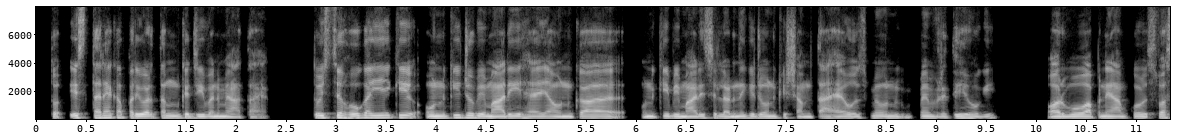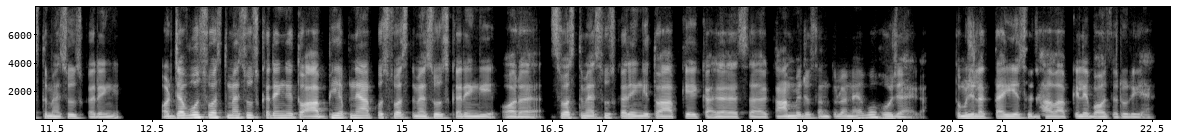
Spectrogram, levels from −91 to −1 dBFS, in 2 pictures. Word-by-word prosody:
तो -, -, -4 dB
इस 135 Hz, 0 st, +2 dB
तरह 135 Hz, +1 st, +2 dB
का 140 Hz, -1 st, -2 dB
परिवर्तन 125 Hz, -1 st, +1 dB
उनके 120 Hz, +1 st, +1 dB
जीवन 110 Hz, -1 st, +1 dB
में 105 Hz, -1 st, +2 dB
आता 90 Hz, 0 st, -5 dB
है, -, -, -11 dB, 0.5 s
तो -, -, +2 dB
इससे 140 Hz, +2 st, +2 dB
होगा 135 Hz, +4 st, +2 dB
ये 140 Hz, +1 st, +2 dB
कि 150 Hz, -1 st, +1 dB, 0.2 s
उनकी 115 Hz, +5 st, +2 dB
जो 140 Hz, -2 st, +1 dB
बीमारी 115 Hz, -1 st, +3 dB
है 110 Hz, 0 st, -1 dB
या 110 Hz, 0 st, -1 dB
उनका 105 Hz, +3 st, 0 dB, 0.5 s
उनकी 190 Hz, -11 st, 0 dB
बीमारी 105 Hz, -1 st, +2 dB
से 115 Hz, +2 st, -4 dB
लड़ने 110 Hz, -1 st, +1 dB
की 120 Hz, -, -1 dB
जो 115 Hz, 0 st, -1 dB
उनकी 110 Hz, +1 st, -2 dB
क्षमता 150 Hz, -, -3 dB
है, 105 Hz, +1 st, -1 dB
उसमें 110 Hz, +3 st, -4 dB
उनमें 115 Hz, 0 st, -3 dB
वृद्धि 100 Hz, +3 st, -2 dB
होगी, 110 Hz, +3 st, -3 dB, 0.5 s
और 105 Hz, 0 st, +3 dB
वो 110 Hz, +2 st, +2 dB
अपने 110 Hz, +1 st, 0 dB
आपको 105 Hz, 0 st, -1 dB
स्वस्थ 120 Hz, +1 st, -4 dB
महसूस 110 Hz, 0 st, 0 dB
करेंगे। 95 Hz, +2 st, -1 dB, 0.4 s
और 115 Hz, -, +1 dB
जब 130 Hz, +3 st, +4 dB
वो 165 Hz, +1 st, +8 dB
स्वस्थ 160 Hz, -1 st, +2 dB
महसूस 145 Hz, +1 st, +2 dB
करेंगे, 140 Hz, +1 st, +2 dB
तो 130 Hz, -2 st, -1 dB
आप 105 Hz, -2 st, +5 dB
भी 140 Hz, -, +4 dB
अपने 135 Hz, 0 st, +2 dB
आपको 130 Hz, 0 st, +2 dB
स्वस्थ 120 Hz, -3 st, -2 dB
महसूस 115 Hz, +1 st, +1 dB
करेंगी 105 Hz, -1 st, +1 dB
और 95 Hz, -1 st, 0 dB, 0.4 s
स्वस्थ 125 Hz, 0 st, 0 dB
महसूस 120 Hz, +1 st, -1 dB
करेंगी 120 Hz, +1 st, +2 dB
तो 115 Hz, -, -4 dB
आपके 110 Hz, +2 st, +1 dB
क -, -, +1 dB
अ, 100 Hz, -1 st, 0 dB
स 95 Hz, -1 st, -3 dB
काम 110 Hz, +2 st, +3 dB
में 120 Hz, 0 st, +1 dB
जो 115 Hz, -, -3 dB
संतुलन 110 Hz, 0 st, -3 dB
है, 115 Hz, -, -2 dB
वो 165 Hz, +3 st, 0 dB
हो 110 Hz, -, +2 dB
जाएगा। 95 Hz, -5 st, -5 dB, 0.3 s
तो 110 Hz, -, -1 dB
मुझे 115 Hz, +1 st, +4 dB
लगता 110 Hz, 0 st, 0 dB
है 115 Hz, -, +3 dB
ये 115 Hz, 0 st, +3 dB
सुझाव 105 Hz, -1 st, -2 dB
आपके 105 Hz, +1 st, -2 dB
लिए 110 Hz, 0 st, +2 dB
बहुत 100 Hz, -1 st, -1 dB
ज़रूरी 95 Hz, -1 st, -3 dB
है। 85 Hz, 0 st, -11 dB
115 Hz, 220 wpm, -23 LUFS, 105-125 Hz, 0.5 s, वो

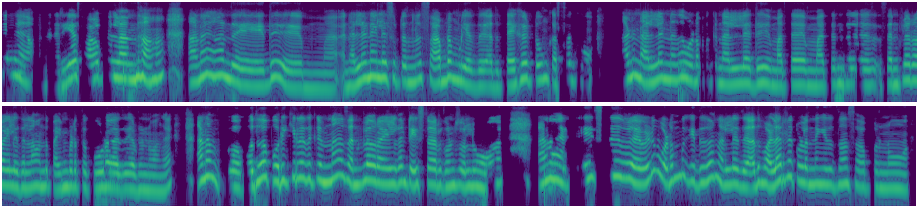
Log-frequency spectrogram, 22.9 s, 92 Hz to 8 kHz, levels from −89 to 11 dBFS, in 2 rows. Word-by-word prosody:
இல்ல, 330 Hz, -, -13 dB
இல்ல. 300 Hz, -4 st, -1 dB, 0.4 s
நிறையா 220 Hz, +11 st, +2 dB
சாப்பிடலாம் 265 Hz, +1 st, +3 dB
தான். 255 Hz, -1 st, +5 dB, 0.4 s
ஆனா, 240 Hz, +5 st, +1 dB, 0.2 s
அந்த 260 Hz, -4 st, +3 dB, 0.3 s
இது 275 Hz, +9 st, -2 dB, 0.6 s
ம 170 Hz, 0 st, -9 dB, 0.2 s
நல்லெண்ணெயில 275 Hz, +7 st, +3 dB
சுட்டதுனா 235 Hz, 0 st, -2 dB
சாப்பிட 225 Hz, +6 st, +3 dB
முடியாது. 200 Hz, -5 st, -1 dB
அது 180 Hz, -, -9 dB
தெகட்டும், 250 Hz, +4 st, 0 dB
கசக்கும். 240 Hz, +3 st, -12 dB, 0.4 s
ஆனா 275 Hz, +4 st, 0 dB
நல்லெண்ணெய் 250 Hz, +3 st, +1 dB
தான் 275 Hz, -1 st, +1 dB
உடம்புக்கு 235 Hz, -1 st, -8 dB
நல்லது. 210 Hz, 0 st, -1 dB, 0.2 s
மத்த 190 Hz, +1 st, -5 dB, 0.3 s
மத்த 190 Hz, +2 st, -6 dB
இந்த 210 Hz, 0 st, -6 dB, 0.4 s
சன்ஃப்ளவர் 210 Hz, +4 st, -2 dB
ஆயில் 230 Hz, -2 st, +2 dB
இதெல்லாம் 215 Hz, +2 st, -2 dB
வந்து 225 Hz, 0 st, -2 dB
பயன்படுத்தக் 210 Hz, 0 st, -3 dB
கூடாது 210 Hz, -2 st, +1 dB
அப்படின்னுவாங்க. 190 Hz, -1 st, -4 dB, 0.4 s
ஆனா 315 Hz, +5 st, +6 dB, 0.2 s
பொ 225 Hz, -, -3 dB, 0.2 s
பொதுவா 290 Hz, +10 st, +5 dB
பொறிக்கிறதுக்குன்னா 295 Hz, +1 st, +2 dB, 0.2 s
சன்ஃப்ளவர் 275 Hz, +3 st, +4 dB
ஆயில் 250 Hz, 0 st, +2 dB
தான் 265 Hz, -1 st, -2 dB
டேஸ்ட்டா 245 Hz, +2 st, +2 dB
இருக்கும்னு 230 Hz, 0 st, -2 dB
சொல்லுவோம். 225 Hz, +1 st, -1 dB, 0.5 s
ஆனா 310 Hz, +3 st, +4 dB, 0.4 s
டேஸ்ட்ட 340 Hz, +3 st, -1 dB, 0.3 s
விட 275 Hz, -, +1 dB, 0.2 s
உடம்புக்கு 290 Hz, 0 st, -1 dB
இதுதான் 300 Hz, +6 st, 0 dB
நல்லது. 240 Hz, -2 st, +1 dB
அதுவும் 260 Hz, +2 st, +1 dB
வளர்ற 295 Hz, +10 st, +3 dB
குழந்தைங்க 250 Hz, -2 st, 0 dB
இதுதான் 245 Hz, +2 st, -4 dB
சாப்பிட்ணும். 205 Hz, -1 st, -5 dB
240 Hz, 135 wpm, -23 LUFS, 215-270 Hz, 0.6 s, ஆனா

